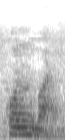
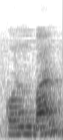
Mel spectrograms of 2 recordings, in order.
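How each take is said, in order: Both takes have the same delivery.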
